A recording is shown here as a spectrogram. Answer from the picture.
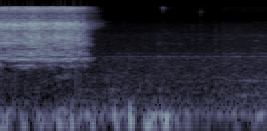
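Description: Bicycle rear freehub buzzing as the rear wheel coasts, its pawls clicking too fast to count, cutting off suddenly under a second in.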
